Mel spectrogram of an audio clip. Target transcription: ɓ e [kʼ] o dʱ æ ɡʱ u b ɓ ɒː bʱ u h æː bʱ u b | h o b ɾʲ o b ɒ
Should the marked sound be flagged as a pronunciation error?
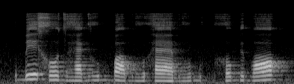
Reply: yes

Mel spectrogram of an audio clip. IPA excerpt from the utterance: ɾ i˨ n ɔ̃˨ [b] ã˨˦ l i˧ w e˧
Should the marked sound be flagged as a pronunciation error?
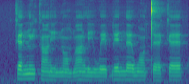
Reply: no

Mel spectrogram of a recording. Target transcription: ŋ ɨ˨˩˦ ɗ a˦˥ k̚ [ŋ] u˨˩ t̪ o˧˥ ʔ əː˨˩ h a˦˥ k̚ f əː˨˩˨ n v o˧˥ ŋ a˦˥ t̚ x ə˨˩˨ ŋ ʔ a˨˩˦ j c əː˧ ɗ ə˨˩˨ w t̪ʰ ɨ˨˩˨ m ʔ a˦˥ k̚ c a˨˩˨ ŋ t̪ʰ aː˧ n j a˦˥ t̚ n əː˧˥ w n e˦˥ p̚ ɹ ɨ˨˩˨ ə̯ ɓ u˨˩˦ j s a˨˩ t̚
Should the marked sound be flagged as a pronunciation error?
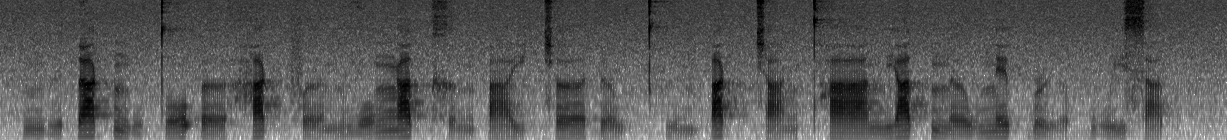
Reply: no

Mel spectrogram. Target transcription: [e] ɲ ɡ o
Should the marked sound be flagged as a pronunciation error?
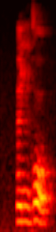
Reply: yes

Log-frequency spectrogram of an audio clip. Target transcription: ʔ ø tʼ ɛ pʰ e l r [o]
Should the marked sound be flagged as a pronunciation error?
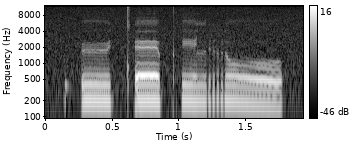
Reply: no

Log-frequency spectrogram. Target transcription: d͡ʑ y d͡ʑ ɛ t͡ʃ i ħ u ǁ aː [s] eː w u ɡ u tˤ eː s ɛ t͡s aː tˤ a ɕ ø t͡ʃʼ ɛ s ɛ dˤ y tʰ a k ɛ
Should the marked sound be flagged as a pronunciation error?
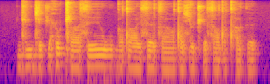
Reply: no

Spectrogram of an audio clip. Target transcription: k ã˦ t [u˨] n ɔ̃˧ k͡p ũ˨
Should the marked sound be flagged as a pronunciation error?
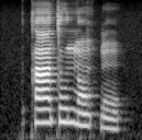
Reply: yes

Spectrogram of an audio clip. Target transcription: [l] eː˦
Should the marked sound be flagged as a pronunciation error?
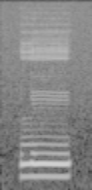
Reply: no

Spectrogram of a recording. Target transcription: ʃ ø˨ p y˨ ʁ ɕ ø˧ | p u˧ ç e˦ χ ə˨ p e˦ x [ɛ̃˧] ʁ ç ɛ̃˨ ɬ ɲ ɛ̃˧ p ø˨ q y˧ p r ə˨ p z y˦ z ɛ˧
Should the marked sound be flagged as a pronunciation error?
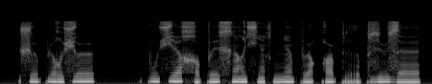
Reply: no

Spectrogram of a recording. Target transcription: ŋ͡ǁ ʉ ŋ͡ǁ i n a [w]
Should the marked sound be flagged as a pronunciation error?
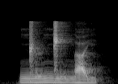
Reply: yes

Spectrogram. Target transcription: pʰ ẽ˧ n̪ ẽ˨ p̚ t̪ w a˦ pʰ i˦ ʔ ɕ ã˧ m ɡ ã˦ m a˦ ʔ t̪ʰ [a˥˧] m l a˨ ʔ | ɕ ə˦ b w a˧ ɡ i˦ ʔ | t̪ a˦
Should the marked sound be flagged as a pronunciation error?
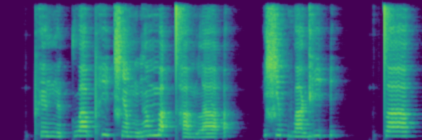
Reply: yes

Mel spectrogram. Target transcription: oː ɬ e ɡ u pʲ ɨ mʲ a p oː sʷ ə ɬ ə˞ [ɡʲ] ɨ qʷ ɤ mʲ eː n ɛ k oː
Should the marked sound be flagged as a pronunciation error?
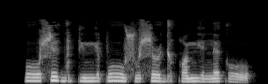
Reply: no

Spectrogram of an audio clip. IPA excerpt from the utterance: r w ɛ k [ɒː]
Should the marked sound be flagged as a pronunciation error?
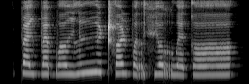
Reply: yes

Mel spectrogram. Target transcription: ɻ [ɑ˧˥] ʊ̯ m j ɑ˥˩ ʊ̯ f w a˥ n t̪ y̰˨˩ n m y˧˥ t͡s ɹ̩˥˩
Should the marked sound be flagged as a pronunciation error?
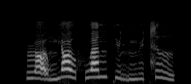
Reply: yes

